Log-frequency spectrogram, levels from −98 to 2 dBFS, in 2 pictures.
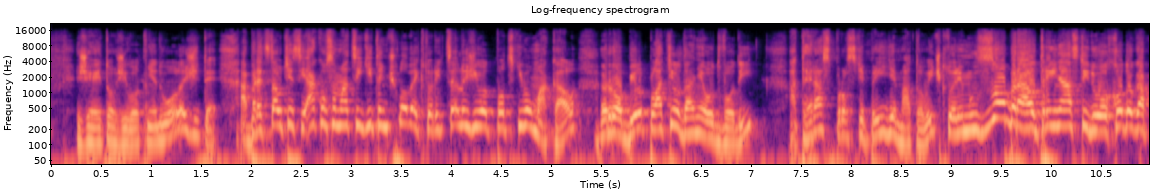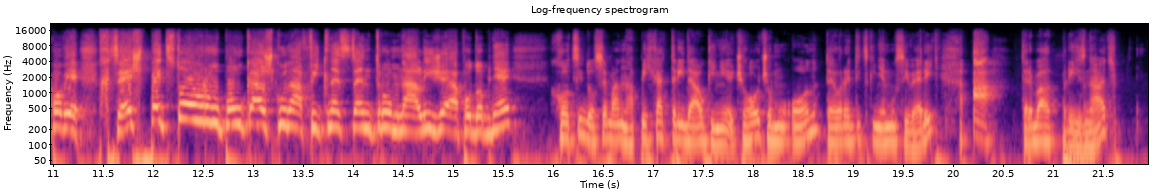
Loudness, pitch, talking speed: -19 LUFS, 180 Hz, 175 wpm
